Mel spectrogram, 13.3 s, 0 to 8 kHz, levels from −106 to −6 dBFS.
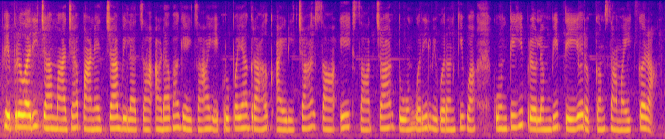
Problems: none marked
